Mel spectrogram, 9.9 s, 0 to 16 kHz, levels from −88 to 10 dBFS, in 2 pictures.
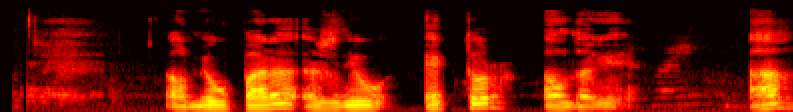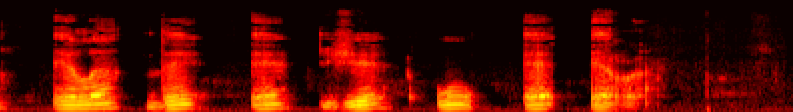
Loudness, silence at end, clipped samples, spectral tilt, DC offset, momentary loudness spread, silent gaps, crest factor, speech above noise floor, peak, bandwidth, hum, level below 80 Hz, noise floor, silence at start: -24 LUFS; 0.95 s; under 0.1%; -7 dB/octave; under 0.1%; 15 LU; none; 20 dB; 41 dB; -4 dBFS; 11 kHz; none; -66 dBFS; -63 dBFS; 0.35 s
